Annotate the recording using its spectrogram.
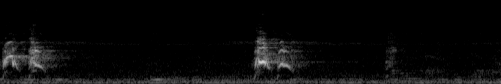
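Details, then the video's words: Dog barking at deer with double barks separated by long gaps of about two and a half seconds, a faint tap between, and another bark starting at the very end. "Dog barking at deer"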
